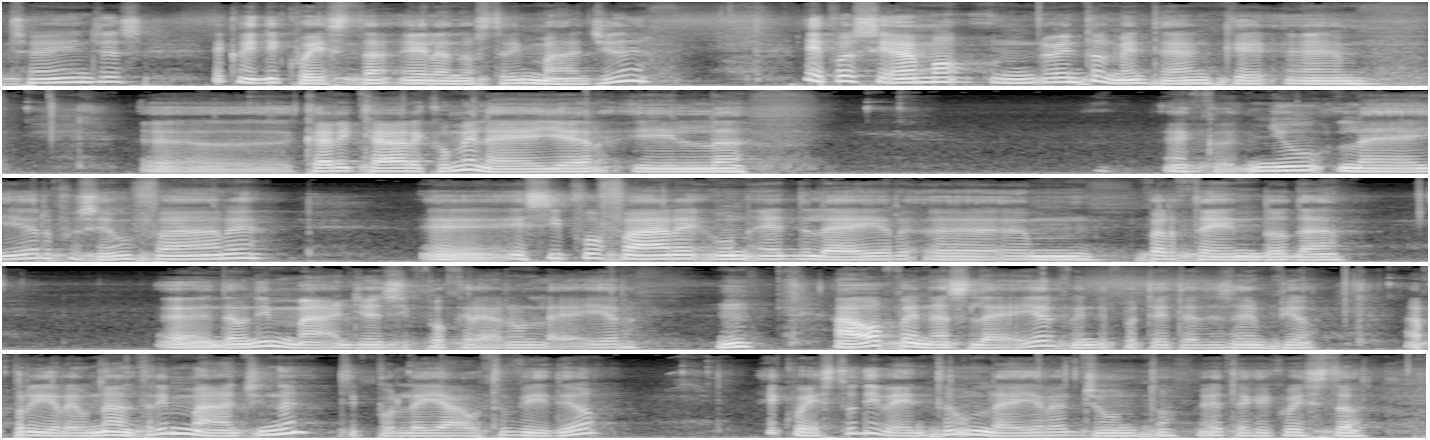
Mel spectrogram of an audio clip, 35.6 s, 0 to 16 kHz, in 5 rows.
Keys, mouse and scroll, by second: 1.8 typing, 31.0 typing.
